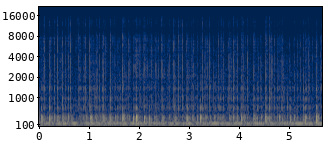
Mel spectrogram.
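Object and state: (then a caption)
Paperback book. Fingertips and nails tap and scratch the glossy card front cover of a purple paperback book, "Losing Hope", with a solid paper block. Quick, dull, closely spaced taps mix with soft scratching over a low steady hum. The sound is muffled and low, with little high end.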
